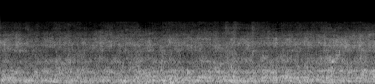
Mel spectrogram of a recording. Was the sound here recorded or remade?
remade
